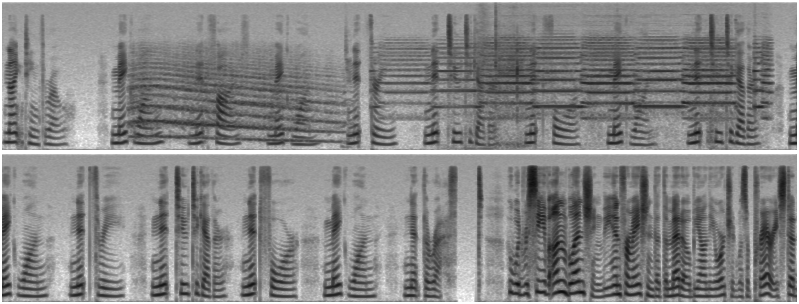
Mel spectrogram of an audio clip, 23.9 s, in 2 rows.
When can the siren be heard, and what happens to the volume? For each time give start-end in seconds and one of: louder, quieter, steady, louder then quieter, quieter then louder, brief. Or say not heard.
1.9-11.6 quieter then louder.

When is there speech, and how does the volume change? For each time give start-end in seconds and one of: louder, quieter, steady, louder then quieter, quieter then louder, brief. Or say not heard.
0.0-1.1 brief
1.6-23.8 louder.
